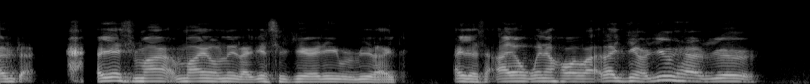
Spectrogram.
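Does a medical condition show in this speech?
Yes: cerebral palsy; caused by stroke at birth.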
